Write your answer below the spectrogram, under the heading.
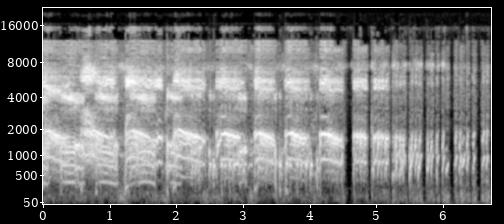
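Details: Male and female white-breasted waterhens calling for bird trapping use: continuous loud, nasal, arching croaks repeated under a second apart, then breaking into quicker choppy notes.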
